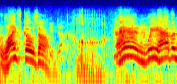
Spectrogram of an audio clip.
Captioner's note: snoring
